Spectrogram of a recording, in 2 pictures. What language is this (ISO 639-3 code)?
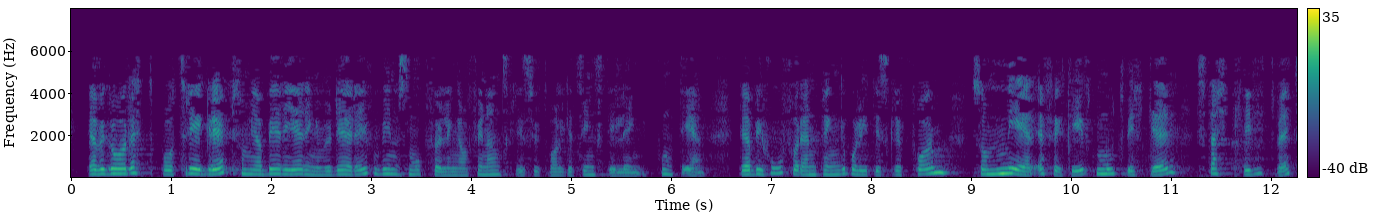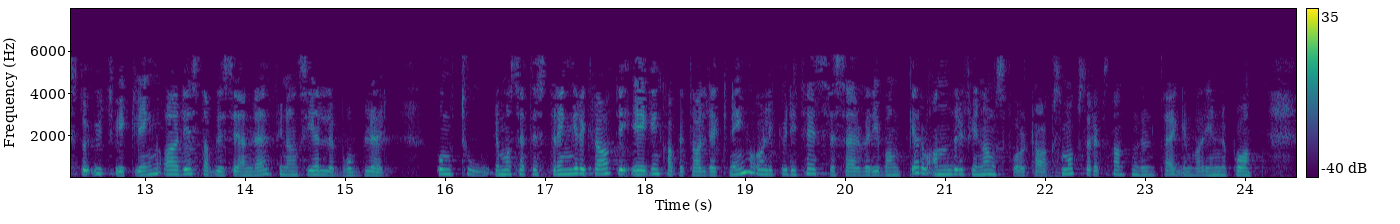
nob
